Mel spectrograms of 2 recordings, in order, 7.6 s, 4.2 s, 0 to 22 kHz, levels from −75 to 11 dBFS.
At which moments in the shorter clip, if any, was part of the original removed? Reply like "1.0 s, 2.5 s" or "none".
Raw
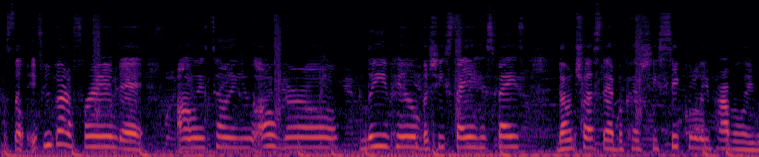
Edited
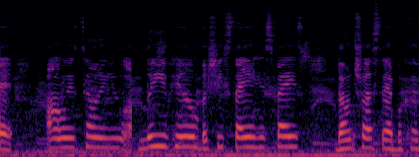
1.2 s

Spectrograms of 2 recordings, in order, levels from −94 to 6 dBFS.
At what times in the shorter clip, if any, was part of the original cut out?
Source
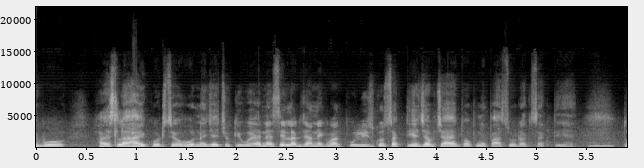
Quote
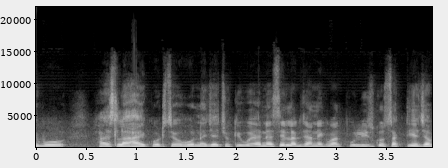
none

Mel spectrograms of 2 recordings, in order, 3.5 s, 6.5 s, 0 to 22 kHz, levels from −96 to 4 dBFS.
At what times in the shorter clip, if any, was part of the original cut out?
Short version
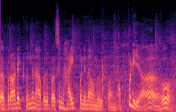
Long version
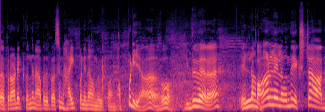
none

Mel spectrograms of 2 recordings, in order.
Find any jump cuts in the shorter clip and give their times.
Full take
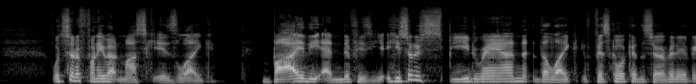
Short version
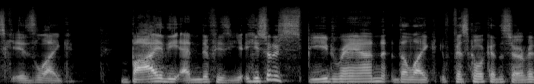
none

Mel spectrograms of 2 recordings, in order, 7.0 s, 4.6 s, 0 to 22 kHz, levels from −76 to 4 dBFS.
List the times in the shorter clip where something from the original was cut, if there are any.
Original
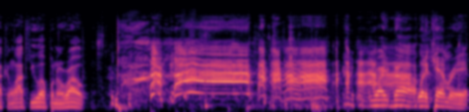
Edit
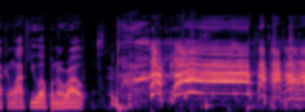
none

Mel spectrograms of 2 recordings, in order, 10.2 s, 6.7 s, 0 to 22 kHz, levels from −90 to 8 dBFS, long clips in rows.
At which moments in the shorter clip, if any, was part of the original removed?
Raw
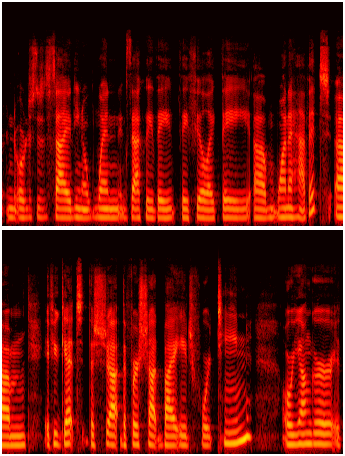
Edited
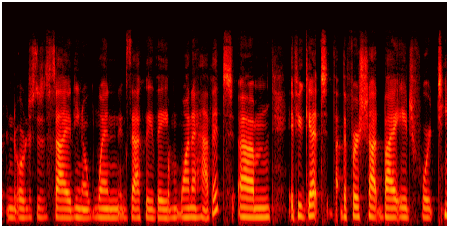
2.5 s, 5.0 s

